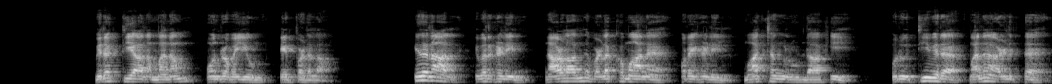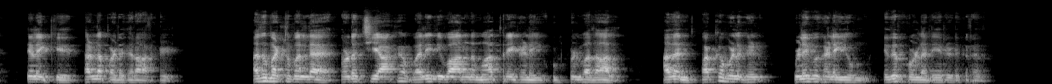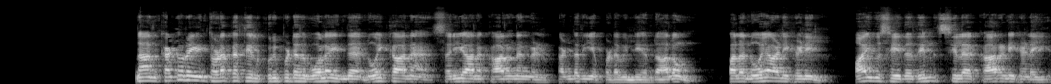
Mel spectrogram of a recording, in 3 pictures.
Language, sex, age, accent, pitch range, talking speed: Tamil, male, 50-69, native, 115-140 Hz, 85 wpm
